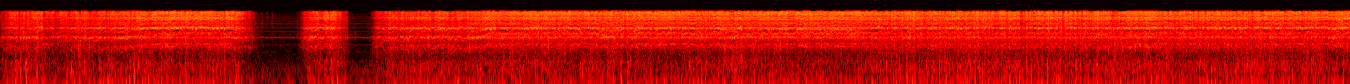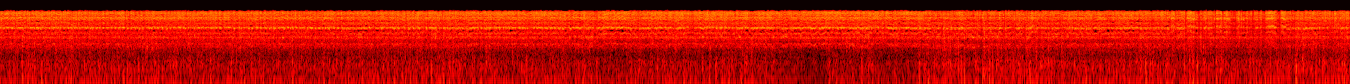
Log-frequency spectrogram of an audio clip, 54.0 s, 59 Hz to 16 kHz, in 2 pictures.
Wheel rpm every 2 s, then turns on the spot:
90, 180, 130, 60, 140, 210, 220, 220, 210, 230, 230, 220, 220, 220, 230, 220, 230, 230, 230, 230, 230, 220, 230, 210, 220, 230, 240.
none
